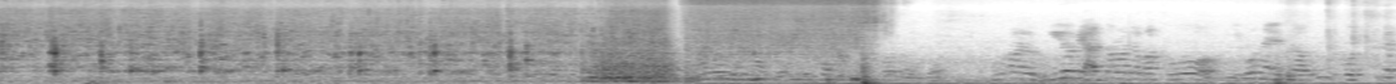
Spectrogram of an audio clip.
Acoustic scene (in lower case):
kitchen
